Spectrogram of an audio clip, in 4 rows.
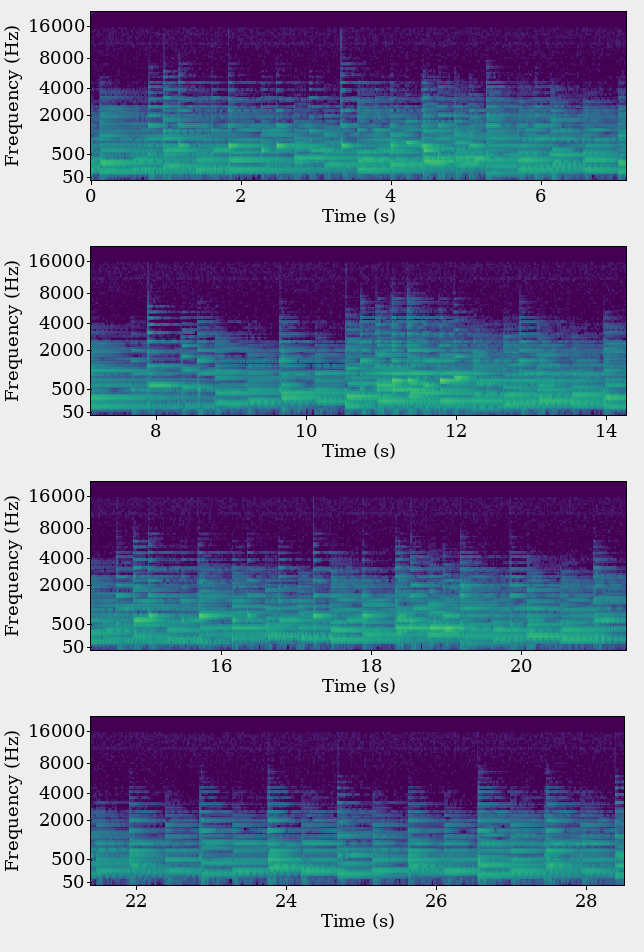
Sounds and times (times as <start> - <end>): Electric piano: 0.0 - 28.5.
